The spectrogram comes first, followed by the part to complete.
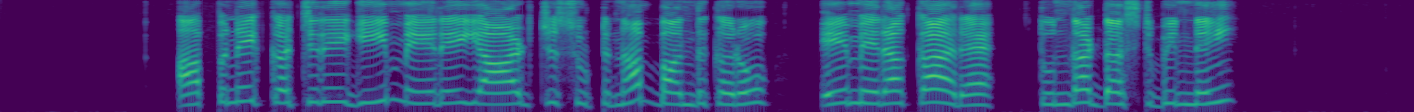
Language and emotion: Dogri, angry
